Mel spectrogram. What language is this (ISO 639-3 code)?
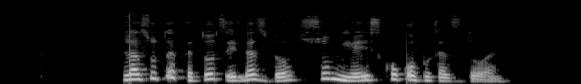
lzz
